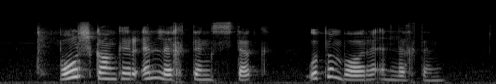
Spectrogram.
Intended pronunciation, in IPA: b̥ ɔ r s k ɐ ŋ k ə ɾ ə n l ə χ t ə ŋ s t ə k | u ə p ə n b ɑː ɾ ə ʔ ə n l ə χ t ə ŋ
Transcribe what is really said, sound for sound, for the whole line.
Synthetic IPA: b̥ ɔ r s k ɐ ŋ k ə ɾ ə n l ə χ t ə ŋ s t ə k | u ə p ə n b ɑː ɾ ə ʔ ə n l ə χ t ə ŋ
